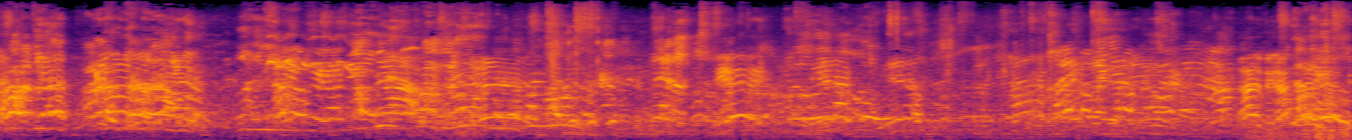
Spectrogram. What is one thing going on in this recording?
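Young men talk loudly over one another close by.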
